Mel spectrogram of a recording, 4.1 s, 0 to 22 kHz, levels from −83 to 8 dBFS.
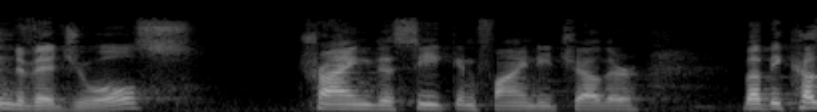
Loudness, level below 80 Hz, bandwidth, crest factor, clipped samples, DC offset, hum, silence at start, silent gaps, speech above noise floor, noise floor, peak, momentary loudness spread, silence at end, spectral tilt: -35 LUFS; -78 dBFS; 11.5 kHz; 22 dB; under 0.1%; under 0.1%; none; 0 s; none; 38 dB; -72 dBFS; -14 dBFS; 12 LU; 0 s; -4 dB/octave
